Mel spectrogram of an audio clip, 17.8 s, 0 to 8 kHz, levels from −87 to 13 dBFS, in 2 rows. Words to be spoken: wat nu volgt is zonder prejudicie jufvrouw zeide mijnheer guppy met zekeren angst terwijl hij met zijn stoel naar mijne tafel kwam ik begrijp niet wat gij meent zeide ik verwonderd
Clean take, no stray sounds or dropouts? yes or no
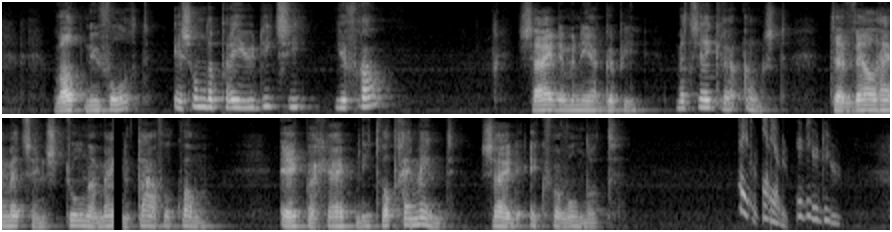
no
